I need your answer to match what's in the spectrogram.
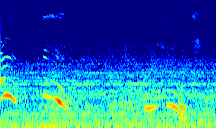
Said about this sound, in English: Oh, they're so tiny. It's two. Oh, it's two. Yeah, two kitties.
